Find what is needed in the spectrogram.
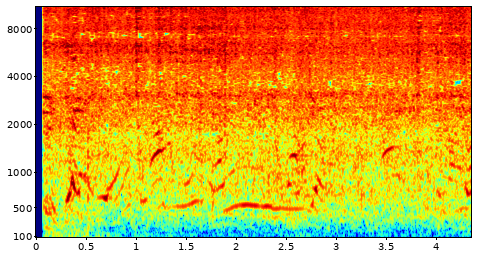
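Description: Swimming-pool water splashing and lapping as people move through it, a steady wash of noise with scattered voices calling and chattering over it.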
